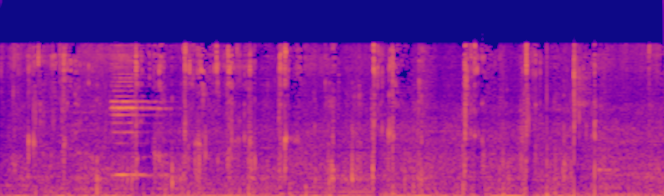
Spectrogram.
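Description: Close-miked biting and chewing of a unicorn lollipop candy: an irregular run of sharp crunches and clicks, with a short pitched squeak about a second and a half in.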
